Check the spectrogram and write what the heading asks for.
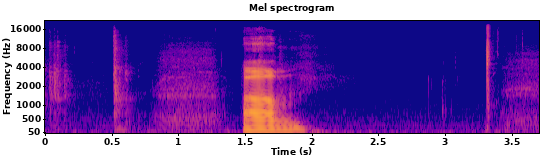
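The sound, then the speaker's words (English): Sparse, quiet computer keyboard typing while creating a new page inside another page: a few sharp clicks spaced apart with soft rustling between them, interrupted midway by a short burst of louder voice. “but the cool bit is that means you can make a page in another page while you're typing.”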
